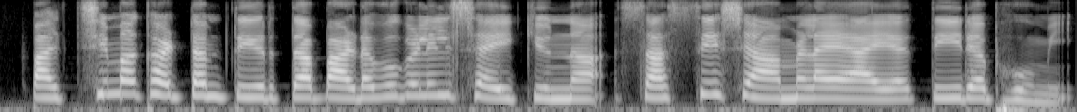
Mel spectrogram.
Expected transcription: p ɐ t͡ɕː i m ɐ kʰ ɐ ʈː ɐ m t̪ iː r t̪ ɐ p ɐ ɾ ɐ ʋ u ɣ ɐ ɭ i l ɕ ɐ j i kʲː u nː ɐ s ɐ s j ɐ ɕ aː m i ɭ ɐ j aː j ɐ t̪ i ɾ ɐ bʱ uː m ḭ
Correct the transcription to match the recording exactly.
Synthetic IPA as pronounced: p ɐ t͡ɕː i m ɐ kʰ ɐ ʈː ɐ m t̪ iː r t̪ ɐ p ɐ ɽ ɐ ʋ u ɣ ɐ ɭ i l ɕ ɐ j i kʲː u nː ɐ s ɐ s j ɐ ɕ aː m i ɭ ɐ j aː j ɐ t̪ iː ɾ ɐ bʱ uː m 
